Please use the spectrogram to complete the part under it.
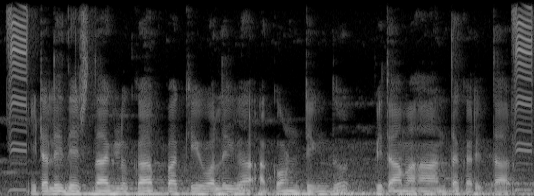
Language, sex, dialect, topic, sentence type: Kannada, male, Northeastern, banking, statement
